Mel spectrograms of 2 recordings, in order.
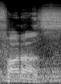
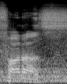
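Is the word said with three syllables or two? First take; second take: two; two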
